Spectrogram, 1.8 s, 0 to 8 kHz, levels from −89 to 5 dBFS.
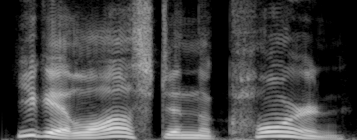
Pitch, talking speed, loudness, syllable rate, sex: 180 Hz, 200 wpm, -18 LUFS, 3.7 syllables/s, female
